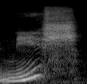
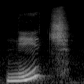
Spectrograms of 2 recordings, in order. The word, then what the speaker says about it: niche: نیچ که تلفظ بریتیشش میشه نیش و امریکن میگن نیچ، به چه معنی هست؟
